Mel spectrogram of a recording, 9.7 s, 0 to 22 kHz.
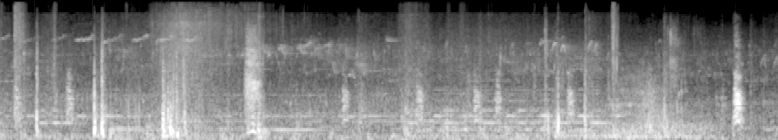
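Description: In The Witcher 3, a dog barks in short, scattered yaps amid faint ambient game sounds and footsteps, fairly quiet and at moderate distance.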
